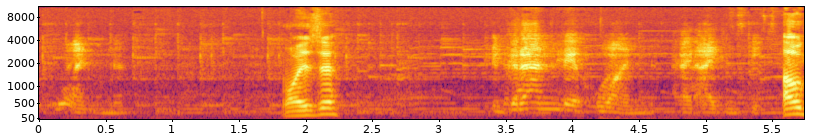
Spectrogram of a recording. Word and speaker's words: Juan: Grande Juan. I can speak Spanish. El Grande Juan. So, as we see Grande Juan. here. It is pronounced as an H.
